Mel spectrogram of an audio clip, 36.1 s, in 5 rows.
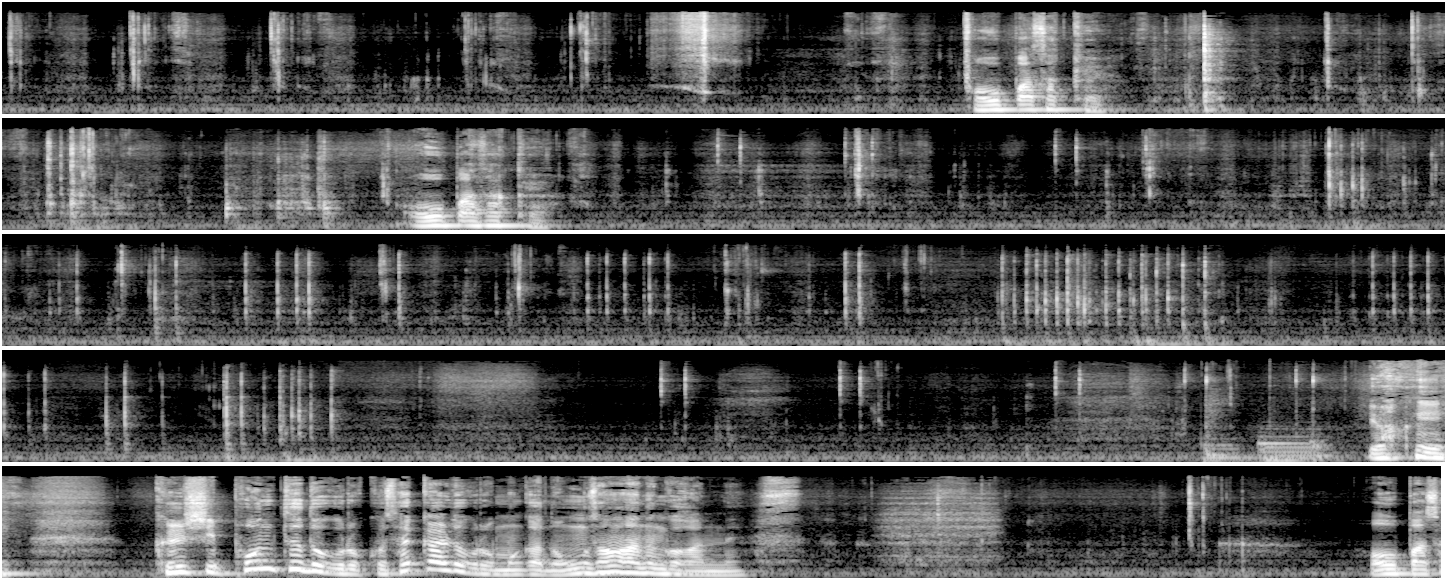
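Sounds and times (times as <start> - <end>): apple slices crunching: 0.0 - 3.8.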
